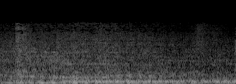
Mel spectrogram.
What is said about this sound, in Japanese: ちょっと窓を開けてるせいか、 あ、 バイクの音が。 そうですね、窓を閉めまし ょう。閉めましょうか。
